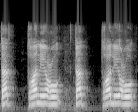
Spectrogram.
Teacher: اگر ہم نے پڑھا تتلی تو دونوں تا بن جائیں گے، لہن جلی غلطی ہو جائے گی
